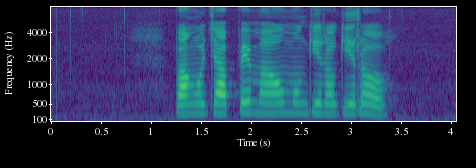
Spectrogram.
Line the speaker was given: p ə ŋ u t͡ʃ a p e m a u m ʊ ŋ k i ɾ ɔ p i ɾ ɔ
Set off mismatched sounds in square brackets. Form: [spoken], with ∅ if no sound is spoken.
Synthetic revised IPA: p [a] ŋ u t͡ʃ a p e m a u m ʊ ŋ k i ɾ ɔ [k] i ɾ ɔ

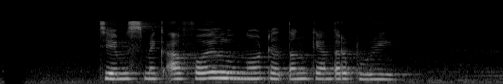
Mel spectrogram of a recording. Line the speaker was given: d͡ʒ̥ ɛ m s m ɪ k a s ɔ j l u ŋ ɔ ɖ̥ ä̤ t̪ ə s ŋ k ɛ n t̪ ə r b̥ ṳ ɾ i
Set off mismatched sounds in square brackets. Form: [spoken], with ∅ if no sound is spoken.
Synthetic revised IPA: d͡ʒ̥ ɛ m s m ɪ k a [f] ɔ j l u ŋ ɔ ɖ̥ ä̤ t̪ ə [∅] ŋ k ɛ n t̪ ə r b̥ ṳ ɾ i

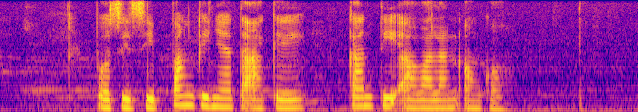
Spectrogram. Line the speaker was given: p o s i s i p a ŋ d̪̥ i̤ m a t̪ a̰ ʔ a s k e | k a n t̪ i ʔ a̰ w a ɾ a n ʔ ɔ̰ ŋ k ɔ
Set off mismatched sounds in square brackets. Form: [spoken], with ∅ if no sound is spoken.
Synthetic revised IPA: p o s i s i p a ŋ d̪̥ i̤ [ɲ] a t̪ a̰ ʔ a [∅] k e | k a n t̪ i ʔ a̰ w a [l] a n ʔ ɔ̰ ŋ k ɔ

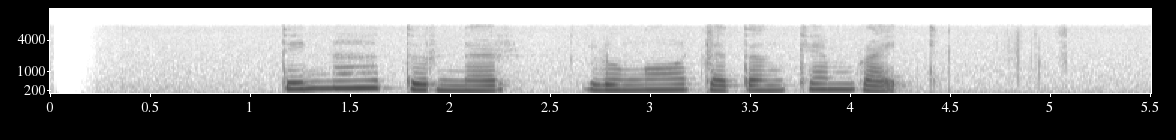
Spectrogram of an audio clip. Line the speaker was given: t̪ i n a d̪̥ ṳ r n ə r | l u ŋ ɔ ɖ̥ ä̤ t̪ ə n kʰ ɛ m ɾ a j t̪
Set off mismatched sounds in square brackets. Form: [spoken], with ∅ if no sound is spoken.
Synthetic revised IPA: t̪ i n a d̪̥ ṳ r n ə r | l u ŋ ɔ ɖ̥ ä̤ t̪ ə [ŋ] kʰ ɛ m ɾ a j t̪

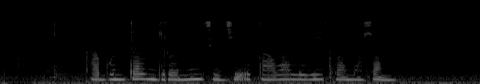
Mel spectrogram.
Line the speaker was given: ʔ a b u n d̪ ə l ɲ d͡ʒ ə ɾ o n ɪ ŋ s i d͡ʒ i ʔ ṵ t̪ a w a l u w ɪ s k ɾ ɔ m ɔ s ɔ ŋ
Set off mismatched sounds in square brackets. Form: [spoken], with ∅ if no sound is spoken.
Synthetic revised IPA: [k] a b u n [t̪] ə l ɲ d͡ʒ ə ɾ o n ɪ ŋ s i d͡ʒ i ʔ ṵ t̪ a w a l u w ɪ [h] k ɾ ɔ m ɔ s ɔ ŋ

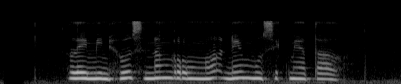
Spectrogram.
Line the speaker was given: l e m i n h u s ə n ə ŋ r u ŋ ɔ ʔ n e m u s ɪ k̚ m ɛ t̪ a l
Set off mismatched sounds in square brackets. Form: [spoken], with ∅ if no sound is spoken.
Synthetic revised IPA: l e m i n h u s ə n ə ŋ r u ŋ ɔ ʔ n e m u s ɪ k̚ m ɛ t̪ a l

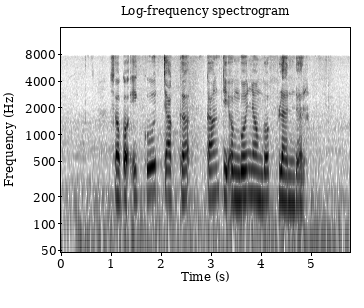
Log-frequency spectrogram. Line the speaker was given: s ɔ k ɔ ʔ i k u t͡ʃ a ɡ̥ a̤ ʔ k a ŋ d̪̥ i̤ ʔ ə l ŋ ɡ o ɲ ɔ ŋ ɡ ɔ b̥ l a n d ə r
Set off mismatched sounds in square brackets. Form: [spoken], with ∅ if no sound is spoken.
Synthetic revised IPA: s ɔ k ɔ ʔ i k u t͡ʃ a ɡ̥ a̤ ʔ k a ŋ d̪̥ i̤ ʔ ə [∅] ŋ ɡ o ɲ ɔ ŋ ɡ ɔ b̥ l a n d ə r

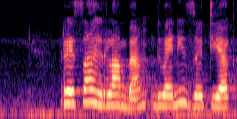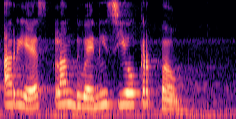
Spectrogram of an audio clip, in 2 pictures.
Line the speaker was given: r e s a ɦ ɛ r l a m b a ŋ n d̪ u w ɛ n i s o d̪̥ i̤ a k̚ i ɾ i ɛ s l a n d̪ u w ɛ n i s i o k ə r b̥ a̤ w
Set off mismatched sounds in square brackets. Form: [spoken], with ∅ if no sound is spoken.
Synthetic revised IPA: r e s a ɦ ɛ r l a m b a ŋ n d̪ u w ɛ n i [z] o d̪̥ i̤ a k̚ [a] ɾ i ɛ s l a n d̪ u w ɛ n i s i o k ə r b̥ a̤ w

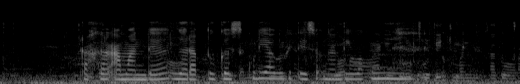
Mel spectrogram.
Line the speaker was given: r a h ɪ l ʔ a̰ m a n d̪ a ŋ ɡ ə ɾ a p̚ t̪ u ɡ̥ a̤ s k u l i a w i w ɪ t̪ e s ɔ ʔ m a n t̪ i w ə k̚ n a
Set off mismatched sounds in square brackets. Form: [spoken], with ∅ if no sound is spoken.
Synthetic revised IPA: r a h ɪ l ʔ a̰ m a n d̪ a ŋ ɡ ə ɾ a p̚ t̪ u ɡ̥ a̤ s k u l i a w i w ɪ t̪ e s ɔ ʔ [ŋ] a n t̪ i w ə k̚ n [i]

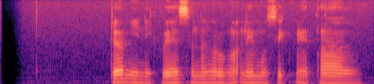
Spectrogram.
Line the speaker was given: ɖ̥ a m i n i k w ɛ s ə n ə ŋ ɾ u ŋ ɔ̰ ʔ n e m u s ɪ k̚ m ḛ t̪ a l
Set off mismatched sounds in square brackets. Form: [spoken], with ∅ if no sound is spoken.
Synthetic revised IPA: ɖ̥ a m i n i k w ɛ s ə n ə ŋ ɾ u ŋ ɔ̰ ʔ n e m u s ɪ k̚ m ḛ t̪ a l

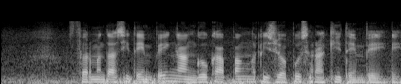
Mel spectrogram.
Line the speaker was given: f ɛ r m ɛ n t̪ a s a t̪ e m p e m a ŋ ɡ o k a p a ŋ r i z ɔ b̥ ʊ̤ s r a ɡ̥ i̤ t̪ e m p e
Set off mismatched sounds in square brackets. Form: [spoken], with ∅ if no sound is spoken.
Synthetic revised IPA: f ɛ r m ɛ n t̪ a s [i] t̪ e m p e [ŋ] a ŋ ɡ o k a p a ŋ r i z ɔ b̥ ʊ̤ s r a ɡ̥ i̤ t̪ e m p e

